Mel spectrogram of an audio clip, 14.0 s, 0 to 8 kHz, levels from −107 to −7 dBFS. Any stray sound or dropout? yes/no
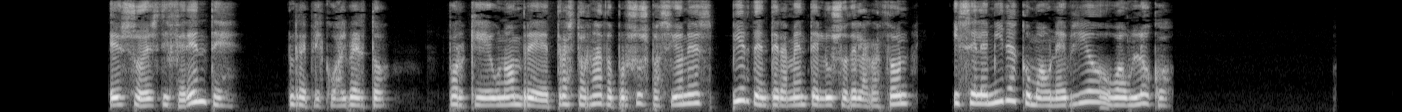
no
